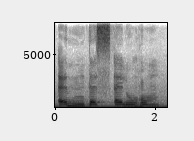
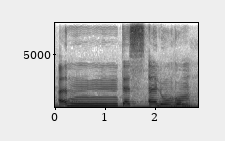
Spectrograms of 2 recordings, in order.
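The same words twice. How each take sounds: First: The m has only a light, natural nasal sound. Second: The m is held with a forced, exaggerated nasal sound. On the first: The speaker calls it right. "Tapi yang benar adalah" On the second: The speaker calls it wrong. "Jadi jangan dipaksakan. ... Nah ini keliru"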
